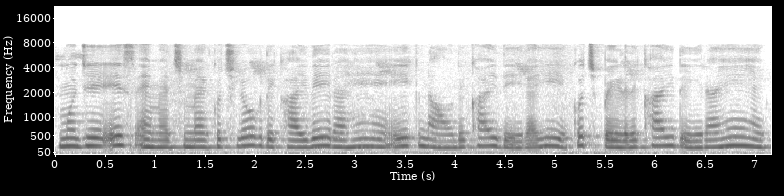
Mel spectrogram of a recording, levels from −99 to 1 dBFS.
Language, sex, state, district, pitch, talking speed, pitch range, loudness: Hindi, female, Chhattisgarh, Kabirdham, 205 Hz, 175 wpm, 190-225 Hz, -44 LUFS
